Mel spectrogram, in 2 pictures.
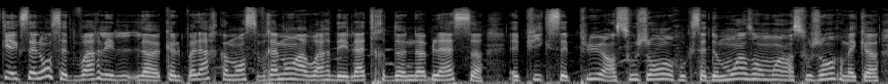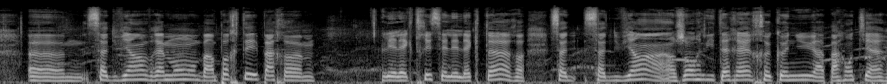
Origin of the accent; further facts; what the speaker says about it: Romandy, Switzerland; accent: Swiss French (helvétismes); j'écris de Suisse romande, en Suisse romande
